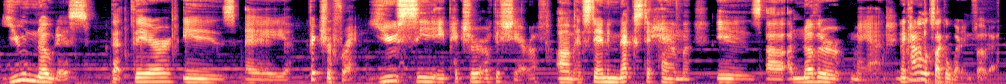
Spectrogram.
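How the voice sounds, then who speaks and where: Male game master, mid-pitched, slow-paced conversational scene narration with light music beneath. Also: animated, darkish tone.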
